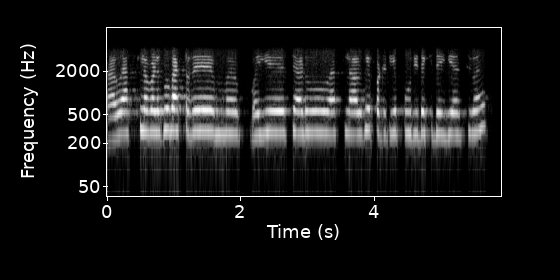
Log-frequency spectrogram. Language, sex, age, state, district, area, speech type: Odia, female, 30-45, Odisha, Khordha, rural, conversation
